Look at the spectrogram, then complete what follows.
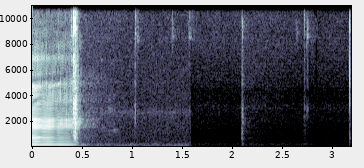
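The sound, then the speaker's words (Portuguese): A few sharp, isolated mouse and keyboard clicks sound at irregular intervals, preceded by a brief tonal hum and a low murmur that fades out. “Porque é que assim que tu começaste a mexer no teclado do meu mouse, começou a pensar.”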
